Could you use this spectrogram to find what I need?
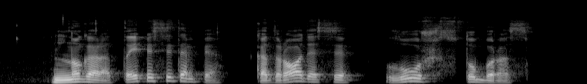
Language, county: Lithuanian, Klaipėda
